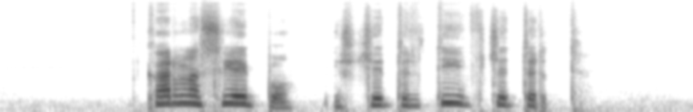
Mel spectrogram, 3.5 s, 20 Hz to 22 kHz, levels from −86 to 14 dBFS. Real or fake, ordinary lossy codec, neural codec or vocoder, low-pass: fake; none; codec, 44.1 kHz, 2.6 kbps, SNAC; none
